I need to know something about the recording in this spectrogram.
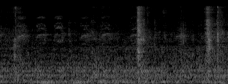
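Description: Faint scraping and rustling of a long-handled hand scraper being dragged through soil and weeds under young coffee plants, as the ground is scuffled clean. One short sharp scrape stands out about one and a half seconds in.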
